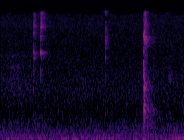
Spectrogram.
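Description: Near silence with a few faint clicks of a computer mouse, the clearest one near the end.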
